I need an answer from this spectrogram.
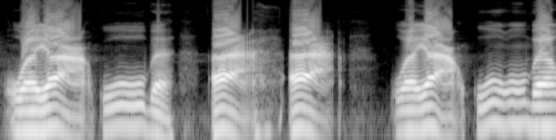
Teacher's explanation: Maaf kebalik syiddah itu tertahannya suara rohhawa itu mengalirnya suara sehingga ketika melafalkan Ain tidak terlalu dialirkan dan tidak terlalu ditahan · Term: sifat bainiah, sifat bainiyah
